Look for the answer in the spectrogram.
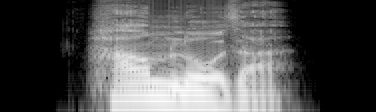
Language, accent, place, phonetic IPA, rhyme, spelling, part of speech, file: German, Germany, Berlin, [ˈhaʁmloːzɐ], -aʁmloːzɐ, harmloser, adjective, De-harmloser.ogg
- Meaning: 1. comparative degree of harmlos 2. inflection of harmlos: strong/mixed nominative masculine singular 3. inflection of harmlos: strong genitive/dative feminine singular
